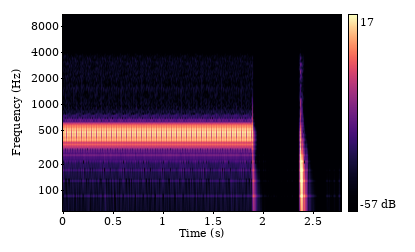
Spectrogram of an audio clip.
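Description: A steady telephone dial tone hums loud and unbroken for nearly two seconds, then cuts off, followed by a short click or thump as the line picks up for a call-in show.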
